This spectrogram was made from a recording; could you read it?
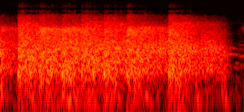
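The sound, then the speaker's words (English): A loud, rapid crackle of gunfire, sharp pops running together into a dense burst for about two seconds before cutting off abruptly, with no voices; shots fired after escaping riders. “Tonto, shoot her, they'll get away.”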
